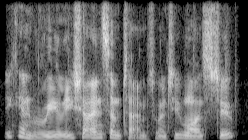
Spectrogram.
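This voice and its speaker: A man's voice: on the high side, expressive, a little fast, dry recording. A man reading a video game's story aloud as a dramatic narration, with playful casual asides. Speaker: video game streamer reading game text aloud.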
